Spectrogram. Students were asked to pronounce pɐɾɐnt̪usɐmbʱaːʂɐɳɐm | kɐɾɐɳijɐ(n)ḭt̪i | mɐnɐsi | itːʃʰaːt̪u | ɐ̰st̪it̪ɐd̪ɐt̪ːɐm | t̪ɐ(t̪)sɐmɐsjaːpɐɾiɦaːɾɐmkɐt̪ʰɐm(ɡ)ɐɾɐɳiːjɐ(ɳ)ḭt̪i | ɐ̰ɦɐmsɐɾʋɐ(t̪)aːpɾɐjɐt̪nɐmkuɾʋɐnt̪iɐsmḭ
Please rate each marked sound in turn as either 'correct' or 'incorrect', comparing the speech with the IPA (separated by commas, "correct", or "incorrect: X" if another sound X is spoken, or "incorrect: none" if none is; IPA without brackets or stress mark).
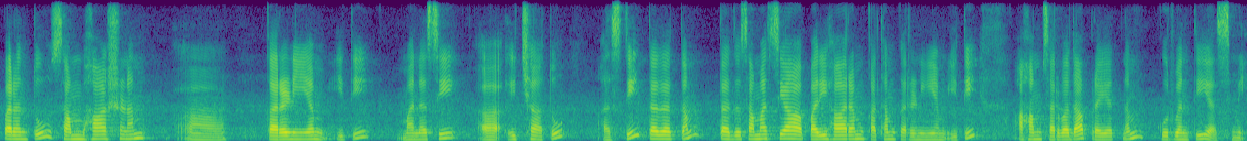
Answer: incorrect: m, incorrect: d̪, incorrect: k, incorrect: m, incorrect: d̪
